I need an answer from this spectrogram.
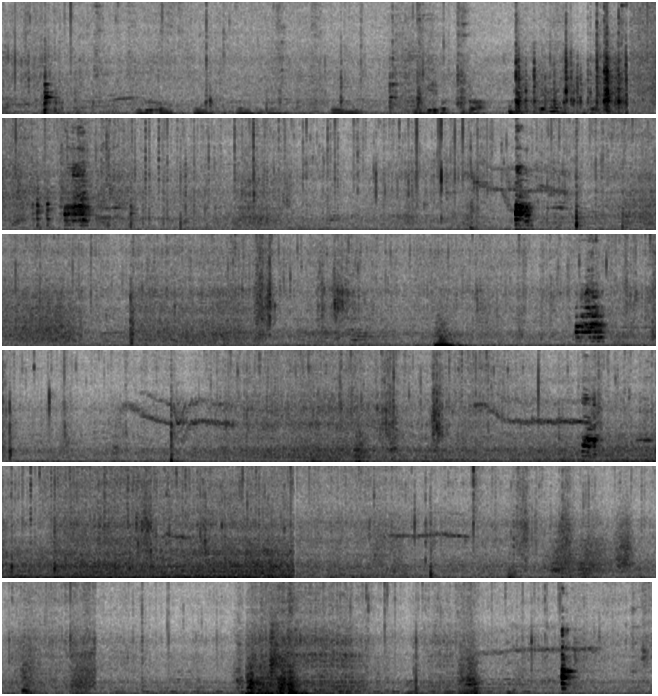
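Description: Sweet-pumpkin hotteok frying in oil on a flat steel griddle: a steady sizzle, broken by a few sharp clicks of the metal hotteok presses and spatula against the griddle.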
